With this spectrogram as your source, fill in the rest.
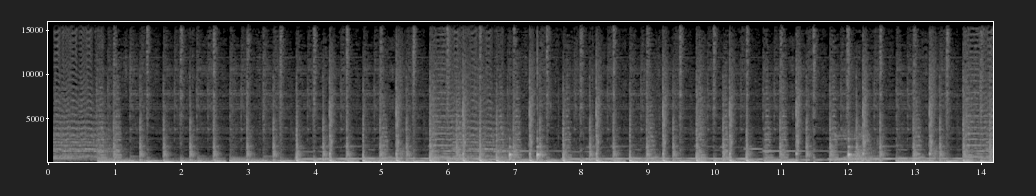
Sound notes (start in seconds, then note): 0.1 upbeat jazz music; 7.3 corks popping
